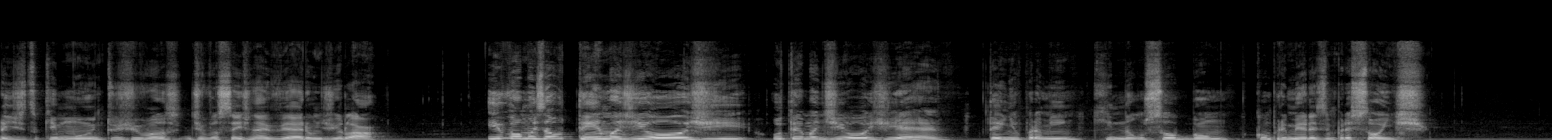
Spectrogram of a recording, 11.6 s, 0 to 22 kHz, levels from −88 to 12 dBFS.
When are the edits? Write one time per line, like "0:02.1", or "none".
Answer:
0:03.1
